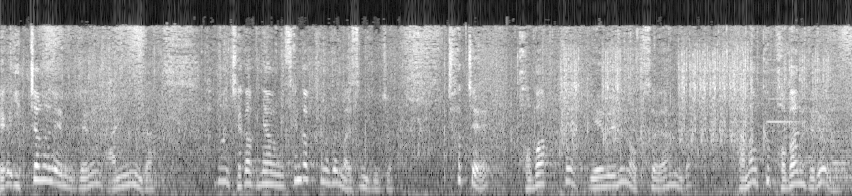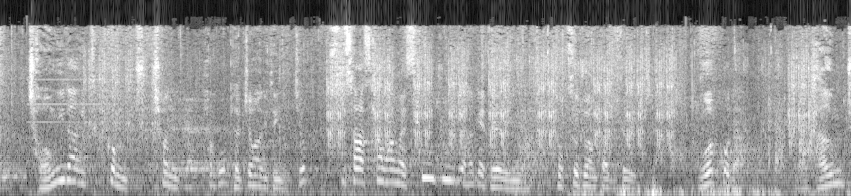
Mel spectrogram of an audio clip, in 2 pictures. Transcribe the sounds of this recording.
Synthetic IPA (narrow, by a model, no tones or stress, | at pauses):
ne̞ɡaip̚t͡ɕ͈aŋɯɭːenːundenɯna̰ɲiamɲida | tamant͡ɕe̞ɡakɯɲaŋsʰe̞ŋɡakʰanɯnɡʌɭmaɭs͈ɯmdɯɾid͡ʑo | t͡ɕʰʌt͡ɕ͈e̞ | pʌbapʰe̞je̞we̞nɯnʌp̚s͈ʌjahamɲidatamankɯpʌbandɯɾɯnt͡ɕʌŋiɾaŋtʰɯ̥k̚k͈ʌmt͡ɕʰu̥t͡ɕʰʌnhaɡokjʌɭt͡ɕ͈ʌŋɦaɡeweɲet̚t͡ɕ͈jo | sʰusʰasʰaŋɦwaŋɯɭsʰeŋd͡ʑuŋɡeɦaɡe̞dwe̞jʌinːɯntok̚s͈ʌd͡ʑoɦaŋk͈ad͡ʑiteʌit̚t͡ɕ͈imuʌt̚p͈oda̰ʌtaɯm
